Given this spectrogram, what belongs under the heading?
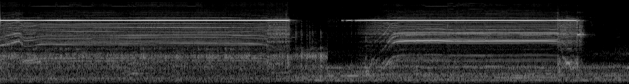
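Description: An SM770 skid-steer tracked loader whines loudly as its hydraulic lift cylinders work, a sustained high tonal whine in two long runs separated by a brief drop.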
